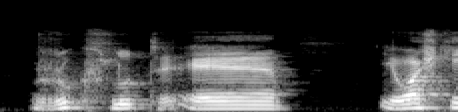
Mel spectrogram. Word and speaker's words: RökFlöte: Voltando para o disco aqui, o nome dele pelo que eu vi, a pronúncia é Rookflute. Rookflute.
